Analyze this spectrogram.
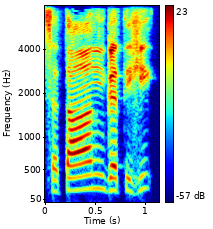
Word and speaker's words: सताङ्गतिः: Satam Gatihi, it becomes Satang Gatihi. That's how we pronounce Satang Gatihi.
